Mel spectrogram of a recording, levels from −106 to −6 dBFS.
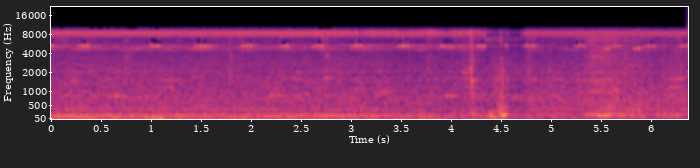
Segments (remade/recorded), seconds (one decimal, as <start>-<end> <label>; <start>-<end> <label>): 0.0-2.9 recorded; 2.9-4.9 remade; 4.9-6.4 recorded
